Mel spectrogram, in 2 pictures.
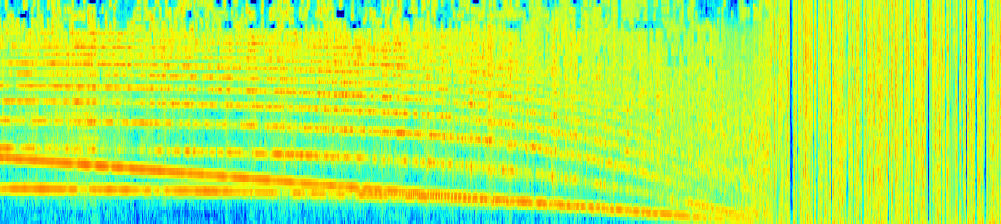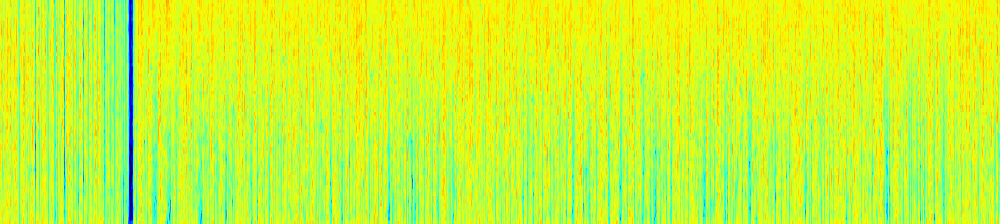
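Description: Mock emergency alert system alarm played in reverse: two siren-like tones slide steadily downward in pitch together for about seven and a half seconds, then cut to loud harsh static, with a brief dropout about eleven seconds in.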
